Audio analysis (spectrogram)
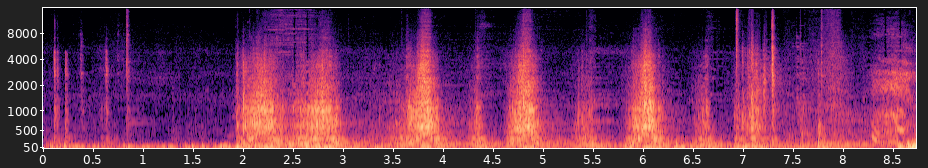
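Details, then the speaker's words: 1949 Chrysler Windsor, sitting since the 1950s, sluggish uneven starter cranking with slow drawn-out compression beats about one a second, never catching; battery weak, reading 6.6 volts. "we're at 6.6 i say we'll get that 12 volt and stick it back in"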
